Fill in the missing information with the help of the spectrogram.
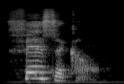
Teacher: Physical is stressed on the first syllable.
